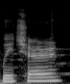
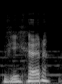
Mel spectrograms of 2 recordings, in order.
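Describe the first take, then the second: First: It is said like the English word witcher. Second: It is said like the Polish word for wind. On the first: "some pronounce it Witcher" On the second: "some say Wicher, because it's a Polish card, and Wicher is very strong wind"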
